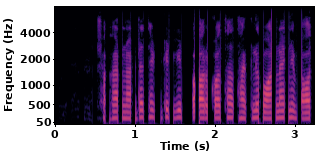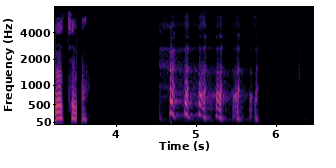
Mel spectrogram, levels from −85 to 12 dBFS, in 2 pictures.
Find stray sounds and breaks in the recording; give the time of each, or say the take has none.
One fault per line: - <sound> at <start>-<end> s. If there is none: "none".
- laugh at 4.5-5.8 s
